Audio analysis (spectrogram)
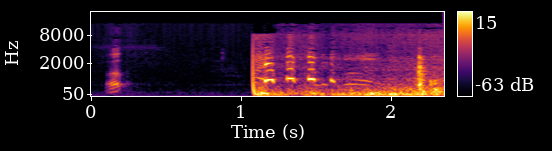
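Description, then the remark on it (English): After a brief sound and a moment of silence, a car engine suddenly roars loud as the driver hits the gas while towing a man on an inflatable unicorn sled into a mailbox, with excited voices shouting over the revving. “Yeah, they got the inflatable unicorn, which is usually in the pool, but he gooses it on the gas of the car and plows dad into the mailbox.”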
